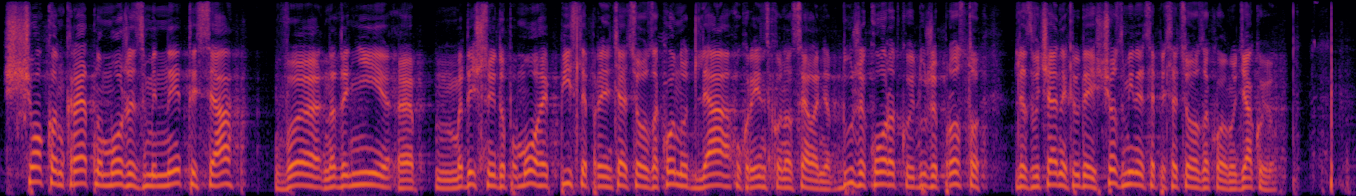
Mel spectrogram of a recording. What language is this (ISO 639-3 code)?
ukr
